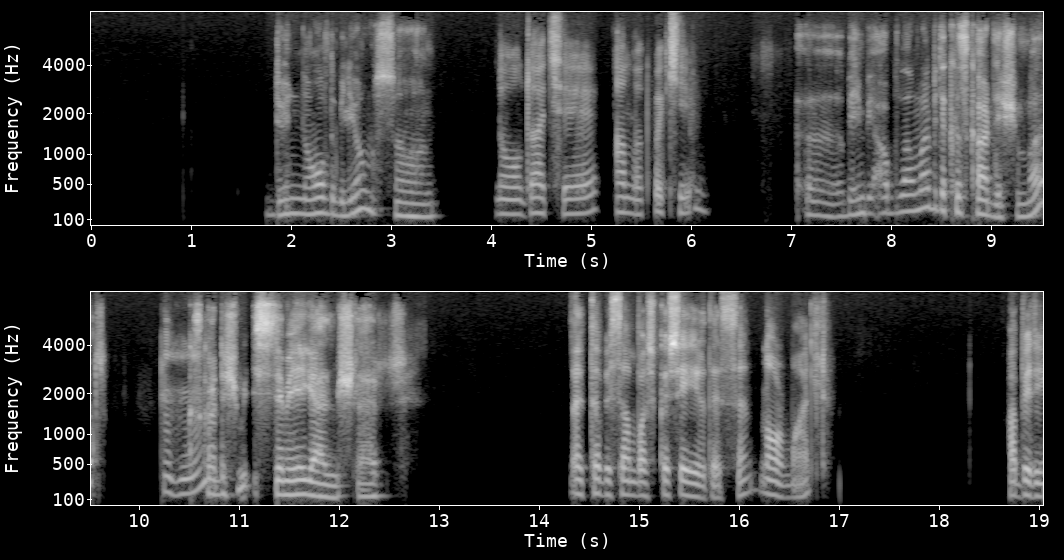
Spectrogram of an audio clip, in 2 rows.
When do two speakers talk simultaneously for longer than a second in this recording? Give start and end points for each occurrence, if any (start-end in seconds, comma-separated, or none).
none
